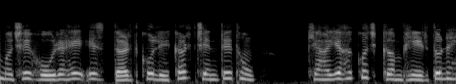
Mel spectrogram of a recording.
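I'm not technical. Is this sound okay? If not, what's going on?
Yes, this sound is okay, with nothing going wrong in it.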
